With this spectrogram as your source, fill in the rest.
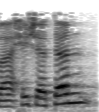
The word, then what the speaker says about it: فاحشة: نعم، والذين إذا فعلوا فاحشة أو شوف فاحشة أو فاحشة تاء مربوطة، النون منطوقة لكن مو مكتوبة، فاحشة هذه نون جاء بعدها أو يعني همزة، فنظهر لا نقول فاحشة أو غلط، فاحشة أو ظلموا أنفسهم،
